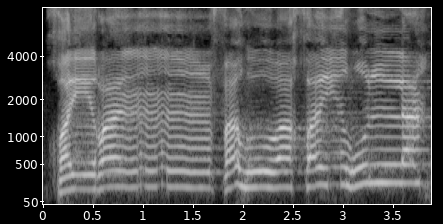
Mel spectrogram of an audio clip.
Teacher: ہے را کے اوپر، تو را پور پڑی جائے گی، اور تنوین کے بعد حروف اخفا کی 15 حرفوں میں سے فا ہے، تو یہاں ناک میں بھی آواز کو چھپا کر پڑیں گے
